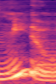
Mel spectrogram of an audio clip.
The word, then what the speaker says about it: mu: Is it Moo or Mew? Like the Pokemon? Mew? It's spelled Moo, but it's Mew, right?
